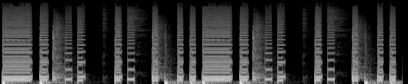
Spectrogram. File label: synth no choirs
